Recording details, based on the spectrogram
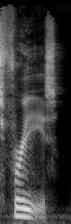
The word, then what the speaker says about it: Freeze: 400 men, under the command of a man named John Freeze, it's spelled like fries, but it's Freeze, will march to Bethlehem, surround the Sun Inn, and demand the release of those 12 prisoners.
